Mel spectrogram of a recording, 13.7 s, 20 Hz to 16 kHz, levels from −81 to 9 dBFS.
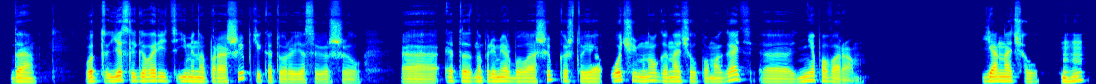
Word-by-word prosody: Да. 105 -2 +3 0.6
Вот, 115 0 +3
э, 115 - -1
если 135 +1 +3
говорить 130 0 +2
именно 120 -3 +1
про 105 +1 +2
ошибки, 115 - -1
которые 95 -4 -2
я 90 - 0
совершил, 90 -3 -2 0.5
а, 90 -2 -1
это, 120 -3 0
например, 120 0 +1
была 110 0 +1
ошибка, 155 +4 -3
что 115 -2 -5
я 105 -1 +1
очень 140 0 +2
много 125 0 0
начал 115 -2 0
помогать, 105 +12 -1
э, 100 -2 -2
не 125 +9 +1
поварам. 100 - -1 1.5
Я 130 +2 +6
начал 120 -6 +1 0.3
мгм. 125 +6 0
115 Hz, 125 wpm, -24 LUFS, 105-130 Hz, 1.5 s, Я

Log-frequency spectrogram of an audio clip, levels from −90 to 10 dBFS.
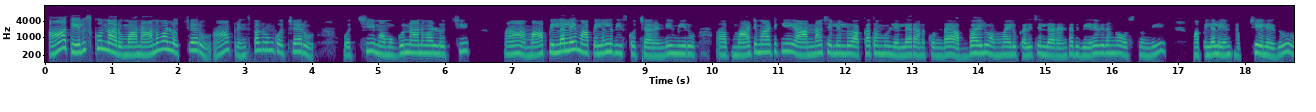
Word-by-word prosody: ఆ! - - +5 0.2
తెలుసుకున్నారు. 300 - +3
మా 215 - +6
నాన్న 220 +7 +4
వాళ్ళొచ్చారు. 310 -4 +1 0.2
ఆ! - - -1 0.2
ప్రిన్సిపల్ 215 +10 -3
రూమ్‌కొచ్చారు. 280 -5 -2 0.6
ఒచ్చి, 205 +8 -7
మా 225 - +3
ముగ్గురు 230 +5 -2
నాన్న 250 0 +3
వాళ్ళొచ్చి, 240 +3 -3 0.7
ఆహ్, 235 0 +2
"మా 210 - +6 0.2
పిల్లలే, 285 +5 +5
మా 260 - +7
పిల్లల్ని 250 +4 0
తీసుకొచ్చారండి. 215 -3 -4
మీరు 230 -1 -1 0.4
ఆహ్ 210 -1 -2 0.2
మాటి 220 +6 +3
మాటికి, 280 +1 0 0.3
అన్నా 220 +3 0
చెల్లెల్లు, 240 -2 -2
అక్కా 235 +3 -1
తమ్ముళ్ళు, 230 -2 -3
ఎళ్లారనకుండా, 210 -1 -2 0.2
అబ్బాయిలు, 240 +6 +2
అమ్మాయిలు 215 +1 -3
కలిసెళ్లారంటే, 210 -1 -2
అది 225 - -6
వేరే 205 +4 -2
విధంగా 245 0 -2
ఒస్తుంది. 210 +3 -8 0.5
మా 210 - +2
పిల్లలేం 220 0 +1
తప్పు 195 0 -14
చేయలేదూ" 220 -2 +1
230 Hz, 125 wpm, -24 LUFS, 210-255 Hz, 0.7 s, మా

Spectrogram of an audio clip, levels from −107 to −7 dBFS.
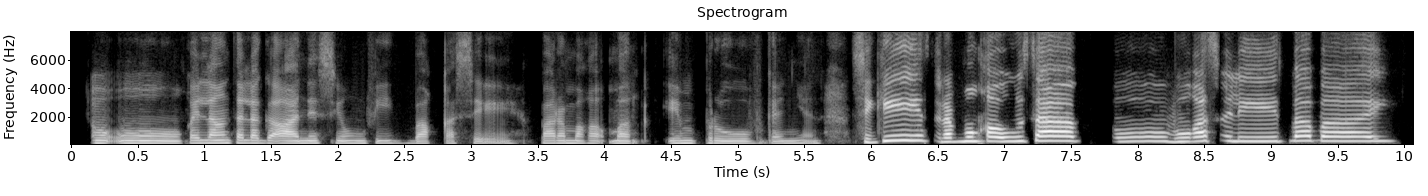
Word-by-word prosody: Oo, 170 -3 -4
kailangan 185 +1 -4
talaga 175 -3 -2
honest 165 +1 -5
'yong 165 -1 -7
feedback 160 -1 -11
kasi, 150 +1 -13 0.2
para 170 0 -6
maka 165 -1 -7
mag 160 0 -5 0.2
improve 165 -2 -7
ganyan, 160 +1 -11 0.2
sige, 345 +9 +3
sarap 275 -1 +1
mong 300 0 +4
kausap, 315 +2 +6 0.2
oo, 300 +2 -4
bukas 290 +4 +1
ulit, 300 -1 -1
ba-bye. 315 -1 +2
185 Hz, 120 wpm, -22 LUFS, -, 0.2 s, kausap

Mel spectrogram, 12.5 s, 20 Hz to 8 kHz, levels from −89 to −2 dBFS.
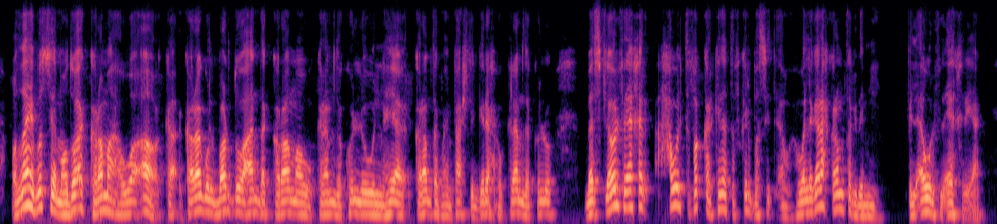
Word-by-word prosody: والله 190 +2 +6
بُص 170 +1 +1
هي 150 - +6
موضوع 120 +8 +4
الكرامة 135 -2 +2
هو 105 +3 0
آه - - +3
ك - - -6
كرجل 135 -3 +3
برضه 125 +1 +2
عندَك 115 -2 0
كرامة 115 -1 +2
والكلام 105 +2 -3
ده 105 -3 -3
كُلّه، 115 +3 -2
وإن 105 -2 +1
هي 110 0 +1
كرامتَك 115 -2 -2
ما 100 - -6
ينفعش 110 +4 -5
تتجرح 105 +3 -3
والكلام 120 +5 -2
ده 100 -3 -3
كُلّه، 115 +4 -6 0.4
بس 115 0 +1
في 120 - -18
الأول 175 - +6
وفي 185 - -6
الآخر 175 +1 +1
حاول 190 +3 0
تفكّر 170 -3 -4
كده 155 -1 -2
تفكير 145 -1 -7
بسيط 110 +2 -10
أوي 90 -3 -10
هو 110 +3 -1
اللي 125 +1 0
جرح 180 +3 +3
كرامتَك 155 -3 -2
ده 100 -1 -2
مين؟ 90 -6 -6 0.3
في 100 - -6
الأول 120 +6 +3
وفي 105 - -9
الآخر 110 +1 -3
يعني، - - -9
115 Hz, 220 wpm, -23 LUFS, 105-140 Hz, 0.4 s, والله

